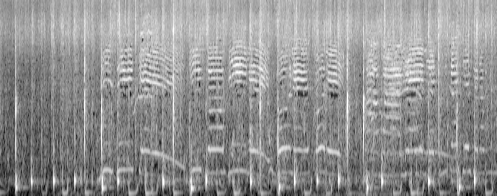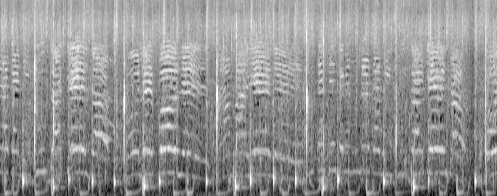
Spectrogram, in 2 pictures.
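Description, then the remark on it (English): Hands beat out a steady, fast rhythm on river water, producing hollow, splashy slaps, while voices sing along over the drumming throughout. “On our planet, there are people who play rivers as if they were drums.”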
